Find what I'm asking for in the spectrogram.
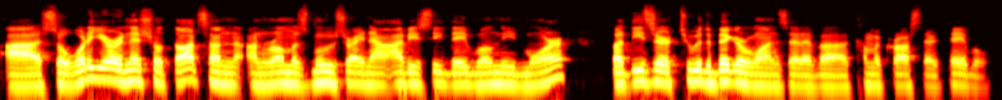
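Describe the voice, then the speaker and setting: Low, smooth-voiced male podcast host. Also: a little fast, hardly any pauses, no echo, studio quality. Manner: energetic, rambling questions. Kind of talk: casual podcast interview.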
